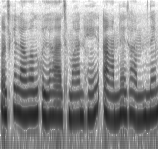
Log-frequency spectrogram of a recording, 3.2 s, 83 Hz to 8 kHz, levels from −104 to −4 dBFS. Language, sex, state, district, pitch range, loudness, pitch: Hindi, female, Bihar, Bhagalpur, 220-240 Hz, -25 LUFS, 230 Hz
